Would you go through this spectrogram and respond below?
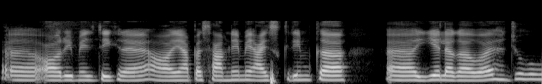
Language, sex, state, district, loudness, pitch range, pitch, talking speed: Hindi, female, Punjab, Kapurthala, -16 LUFS, 195-205 Hz, 200 Hz, 210 wpm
